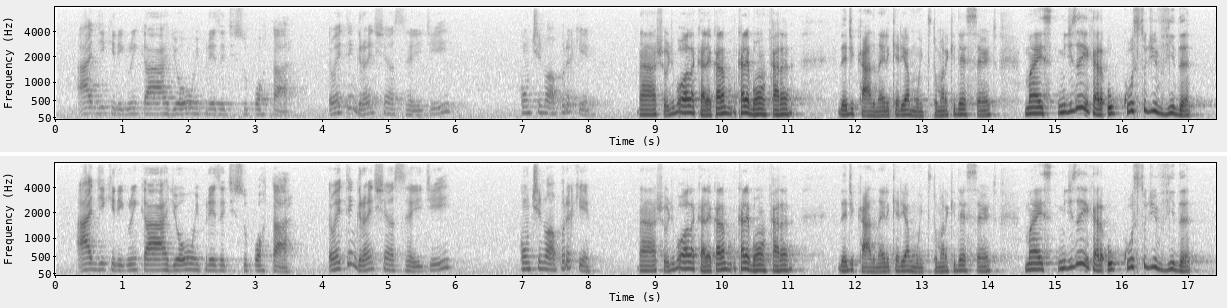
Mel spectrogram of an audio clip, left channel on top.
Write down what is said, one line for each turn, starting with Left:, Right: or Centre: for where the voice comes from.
Right: a adquirir green card ou uma empresa te suportar. Então, ele tem grandes chances aí de continuar por aqui.
Left: Ah, show de bola, cara. O cara, o cara é bom, o cara é dedicado, né? Ele queria muito. Tomara que dê certo. Mas me diz aí, cara, o custo de vida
